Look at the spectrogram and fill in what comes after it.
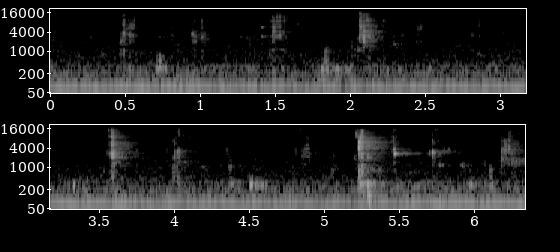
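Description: Close-up chewing of instant fried noodles in soft bread: wet, squishy mouth sounds with many small irregular clicks, and two sharper clicks stand out, about three and a half and five seconds in.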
